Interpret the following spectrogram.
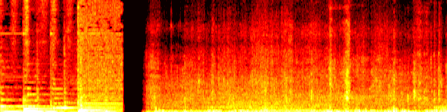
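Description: Instrumental background music with bass notes, cut off abruptly a little over a second in; after a brief gap, steady outdoor background noise, an even hiss with a low rumble.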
